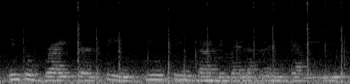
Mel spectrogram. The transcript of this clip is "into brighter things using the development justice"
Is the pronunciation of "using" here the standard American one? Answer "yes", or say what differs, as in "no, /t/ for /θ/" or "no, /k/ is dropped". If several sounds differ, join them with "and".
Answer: no, /s/ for /z/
